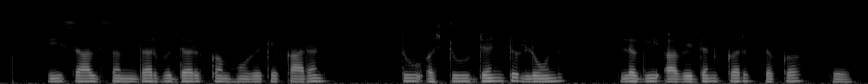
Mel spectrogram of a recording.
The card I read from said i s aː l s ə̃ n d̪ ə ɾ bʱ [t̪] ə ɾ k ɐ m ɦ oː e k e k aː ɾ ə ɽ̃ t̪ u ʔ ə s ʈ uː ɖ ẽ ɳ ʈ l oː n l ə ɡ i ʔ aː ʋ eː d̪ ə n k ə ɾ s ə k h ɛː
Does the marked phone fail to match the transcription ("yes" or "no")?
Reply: yes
